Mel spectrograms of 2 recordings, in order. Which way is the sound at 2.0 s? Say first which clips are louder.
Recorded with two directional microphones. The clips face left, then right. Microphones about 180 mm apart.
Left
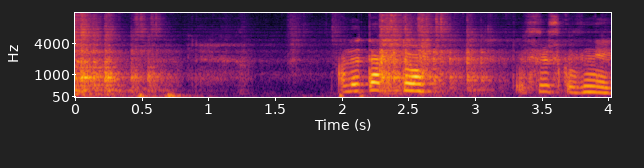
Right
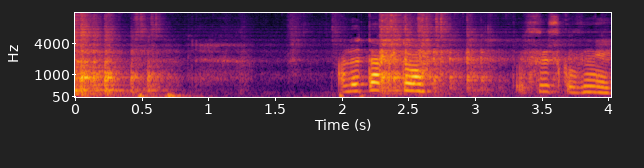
Even; 5° left (ahead or behind).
